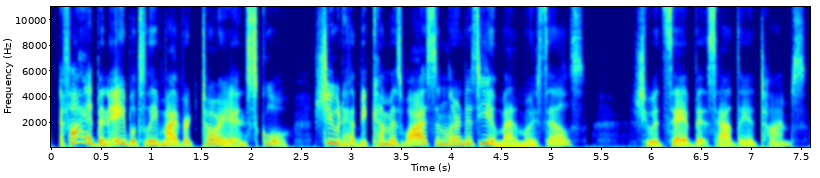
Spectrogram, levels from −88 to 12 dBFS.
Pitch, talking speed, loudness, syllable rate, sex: 245 Hz, 235 wpm, -19 LUFS, 6.5 syllables/s, female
